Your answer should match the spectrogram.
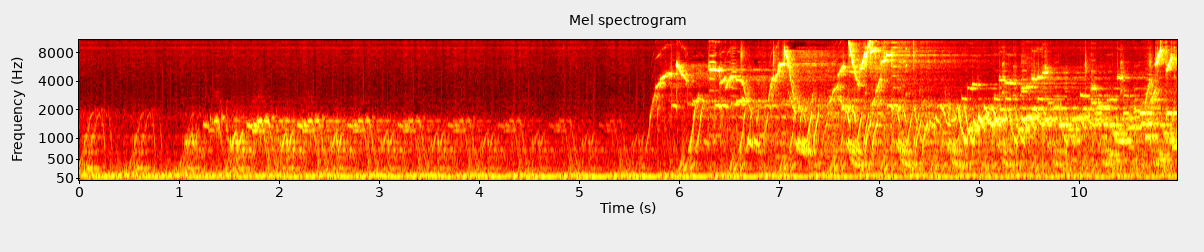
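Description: Moog Matriarch analog synthesizer playing dry, with no external effects: a steady deep bass drone under a fast repeating pattern of filtered notes, about four a second. About six seconds in, high sweeping chirp tones come in over it.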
